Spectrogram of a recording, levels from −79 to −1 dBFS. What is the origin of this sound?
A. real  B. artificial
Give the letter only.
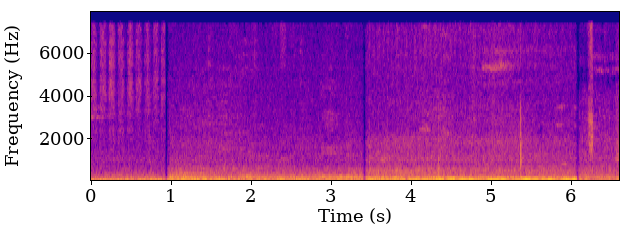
B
